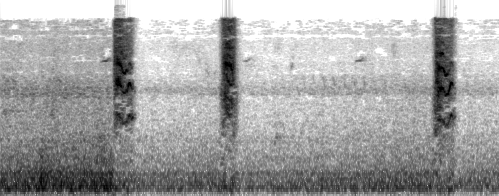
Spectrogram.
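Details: Female double-collared seedeater giving calls to stimulate males: three loud, abrupt, high-pitched chips, roughly one to two seconds apart, over faint background noise.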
